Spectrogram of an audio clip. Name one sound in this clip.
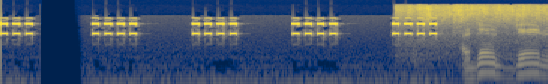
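An alarm clock beeps in quick bursts of four.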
